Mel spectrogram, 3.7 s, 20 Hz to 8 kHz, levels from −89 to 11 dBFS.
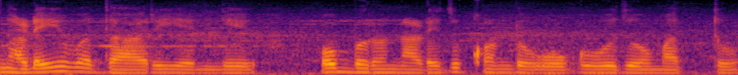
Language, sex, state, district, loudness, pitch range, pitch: Kannada, female, Karnataka, Belgaum, -18 LUFS, 125-145 Hz, 130 Hz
